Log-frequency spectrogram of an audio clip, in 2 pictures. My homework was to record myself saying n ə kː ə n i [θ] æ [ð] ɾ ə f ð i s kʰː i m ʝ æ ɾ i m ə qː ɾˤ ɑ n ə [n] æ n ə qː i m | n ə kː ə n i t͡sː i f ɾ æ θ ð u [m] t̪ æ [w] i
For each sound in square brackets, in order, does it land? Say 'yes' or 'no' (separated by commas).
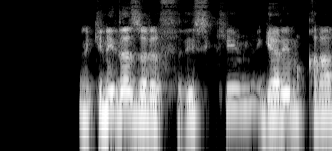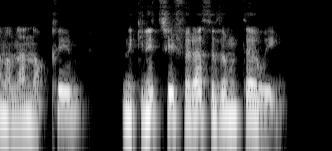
no, no, yes, yes, yes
